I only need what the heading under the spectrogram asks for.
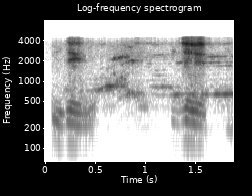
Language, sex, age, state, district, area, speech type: Urdu, male, 18-30, Delhi, South Delhi, urban, conversation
